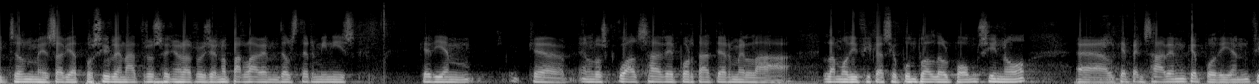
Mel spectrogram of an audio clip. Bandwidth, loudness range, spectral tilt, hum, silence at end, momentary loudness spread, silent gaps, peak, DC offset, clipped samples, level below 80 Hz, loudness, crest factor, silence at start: 11.5 kHz; 4 LU; -8 dB/octave; none; 0 s; 9 LU; none; -8 dBFS; under 0.1%; under 0.1%; -44 dBFS; -23 LUFS; 14 dB; 0 s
